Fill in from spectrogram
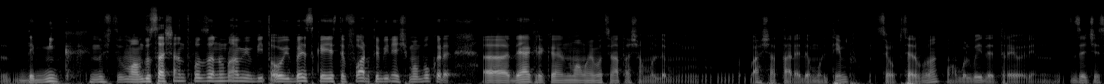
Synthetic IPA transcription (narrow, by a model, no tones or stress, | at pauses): d̪e̞mik | nuʃt̪umamd̪usaʃaɨnt̪ɾo̞zənənuamjubit̪o̰jube̞skkəje̞st̪efoart̪e̞bineʃiməbukuɾəəd̪ejakɾed̪kənumamːajemot̪sionat̪aʃa̰mʔṵlt̪e | a̰ʃa̰t̪a̰ɾʔe̞̰d̪e̞mult̪ːimpse̞o̞̰b̥se̞rvəma̰mbolbuit̪̚d̪e̞t̪ɾe̞̰jo̞̰ɾʲɨ̰nze̞t͡ʃes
